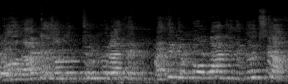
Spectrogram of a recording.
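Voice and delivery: nervous giggly retreat; laughing nervous aside. Retold or imitated. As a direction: back away with a laugh. Backing away from Kenny.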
